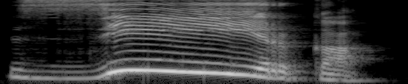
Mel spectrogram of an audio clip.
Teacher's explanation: наголос падає на перший склад на склад зір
